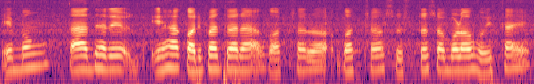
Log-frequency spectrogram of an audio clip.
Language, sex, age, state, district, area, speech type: Odia, female, 45-60, Odisha, Cuttack, urban, spontaneous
